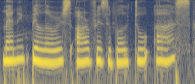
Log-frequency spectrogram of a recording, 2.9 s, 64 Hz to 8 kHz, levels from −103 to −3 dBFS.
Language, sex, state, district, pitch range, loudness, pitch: English, female, Assam, Kamrup Metropolitan, 230-250 Hz, -15 LUFS, 245 Hz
